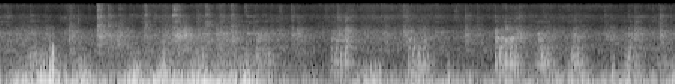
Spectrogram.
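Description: A pig on a small farm grunts repeatedly in short, irregular bursts, loud and close, with farmyard clatter and rustling around it and no speech.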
